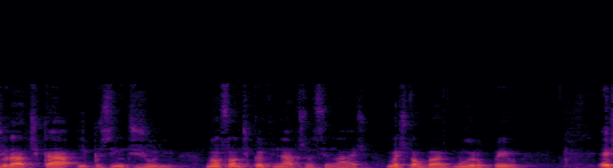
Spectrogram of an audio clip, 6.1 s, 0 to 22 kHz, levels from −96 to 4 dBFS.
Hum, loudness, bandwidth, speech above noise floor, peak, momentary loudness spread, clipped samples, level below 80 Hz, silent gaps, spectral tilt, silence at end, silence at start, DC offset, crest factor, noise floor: none; -43 LUFS; 11.5 kHz; 28 dB; -22 dBFS; 12 LU; under 0.1%; -84 dBFS; none; -7.5 dB/octave; 0 s; 0 s; under 0.1%; 20 dB; -70 dBFS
